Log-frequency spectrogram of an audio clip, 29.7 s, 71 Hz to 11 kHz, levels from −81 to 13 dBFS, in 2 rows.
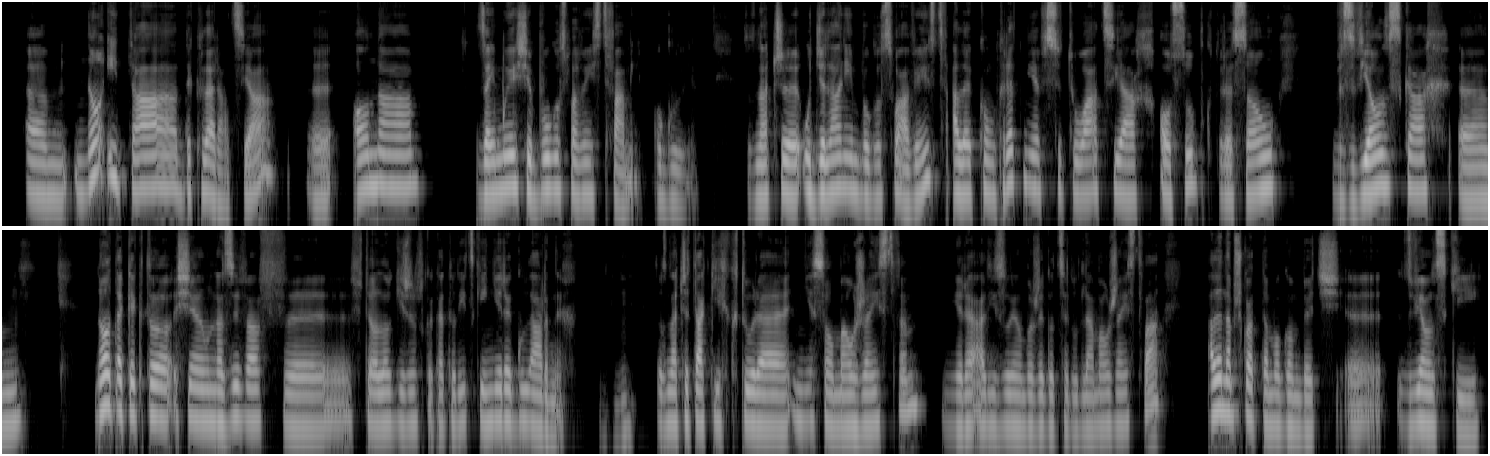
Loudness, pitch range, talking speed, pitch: -26 LUFS, 140-165 Hz, 105 wpm, 150 Hz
